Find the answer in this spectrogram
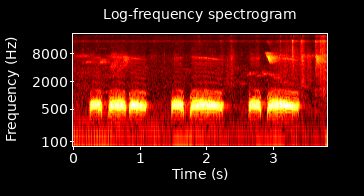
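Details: Javan spotted dove, a frequent singer, delivering rapid sandungan kuk-kuk phrases: short hollow notes each followed by a longer warm coo, repeated three times in under four seconds. A faint higher chirp sounds near the end.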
